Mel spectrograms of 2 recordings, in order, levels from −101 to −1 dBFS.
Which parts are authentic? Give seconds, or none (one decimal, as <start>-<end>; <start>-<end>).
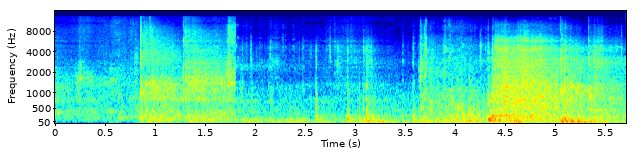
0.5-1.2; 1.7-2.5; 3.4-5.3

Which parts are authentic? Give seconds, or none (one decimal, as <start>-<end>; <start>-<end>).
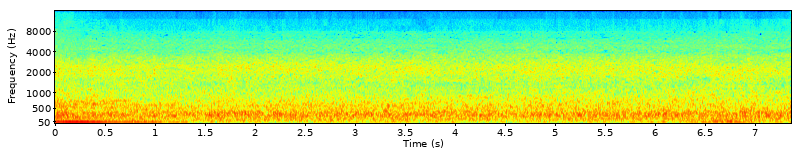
2.1-3.3; 4.9-6.3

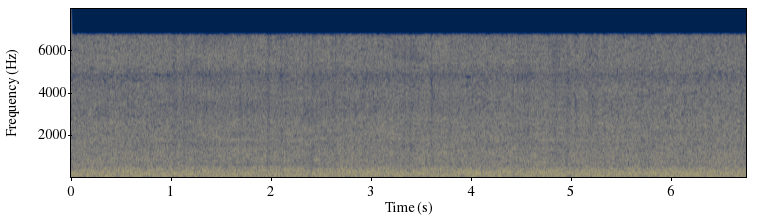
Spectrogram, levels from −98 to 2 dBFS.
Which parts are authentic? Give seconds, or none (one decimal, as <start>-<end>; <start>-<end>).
0.0-1.0; 2.7-3.2; 3.9-4.4; 5.0-6.8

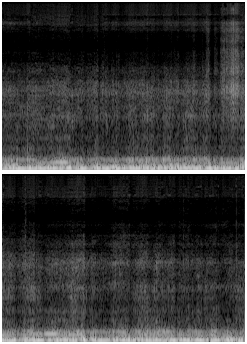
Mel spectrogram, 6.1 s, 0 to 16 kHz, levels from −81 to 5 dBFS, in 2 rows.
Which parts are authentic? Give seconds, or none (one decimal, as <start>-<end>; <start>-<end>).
0.6-3.5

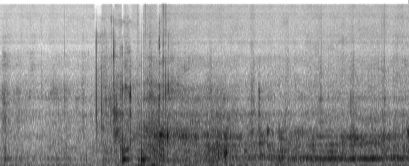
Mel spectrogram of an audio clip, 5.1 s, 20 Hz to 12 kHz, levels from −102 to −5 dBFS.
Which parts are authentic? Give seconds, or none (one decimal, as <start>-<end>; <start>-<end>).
none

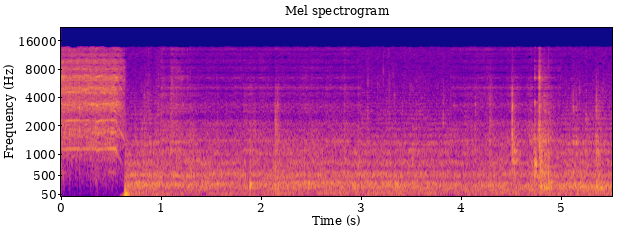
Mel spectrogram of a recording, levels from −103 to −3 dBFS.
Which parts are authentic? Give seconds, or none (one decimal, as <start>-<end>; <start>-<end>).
0.0-1.0; 3.0-3.9; 5.0-5.5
